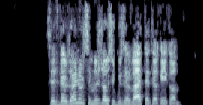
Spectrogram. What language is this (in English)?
Kabardian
